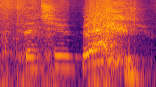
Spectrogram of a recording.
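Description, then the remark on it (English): A single loud, forceful sneeze: a couple of rising, voiced wind-up breaths, a brief catch of silence, then an explosive burst that trails off. “Gotta sneeze again.”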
